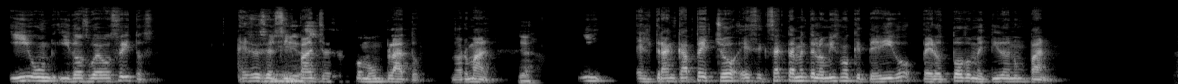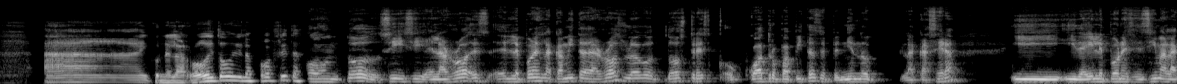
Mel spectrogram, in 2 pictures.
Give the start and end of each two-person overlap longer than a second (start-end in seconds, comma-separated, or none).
none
